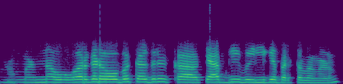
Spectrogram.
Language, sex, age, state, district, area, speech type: Kannada, female, 30-45, Karnataka, Vijayanagara, rural, conversation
